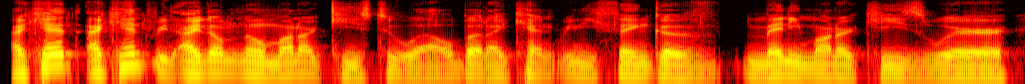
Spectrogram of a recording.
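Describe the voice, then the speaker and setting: Brief: host, man, lowish voice, dry studio sound, easygoing questioner. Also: animated, dry recording. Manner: casual, quick questions and interjections. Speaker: podcast host. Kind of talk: casual current-affairs chat.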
